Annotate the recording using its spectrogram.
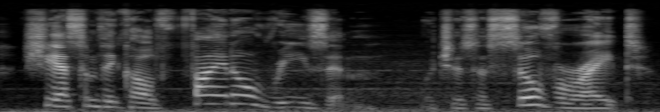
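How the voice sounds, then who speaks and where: Bright-voiced woman doing game commentary. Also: on the low side, very animated, a little fast. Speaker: gaming channel host. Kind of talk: roleplay let's play commentary.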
